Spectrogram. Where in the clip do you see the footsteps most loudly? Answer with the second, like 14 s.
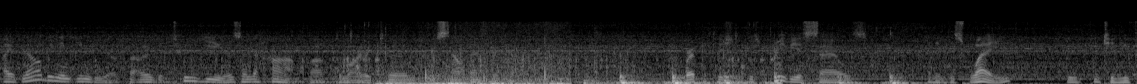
7 s.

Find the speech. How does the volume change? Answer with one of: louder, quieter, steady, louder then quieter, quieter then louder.
steady.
